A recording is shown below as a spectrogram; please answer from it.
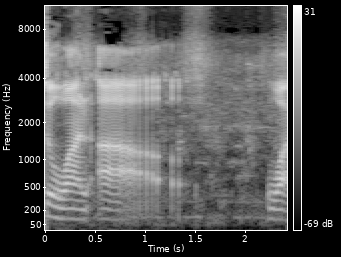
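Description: A person's voice: a drawn-out vocal sound that falls in pitch, then breaks into a creaky, rattling croak that fades out about a second and a half in.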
